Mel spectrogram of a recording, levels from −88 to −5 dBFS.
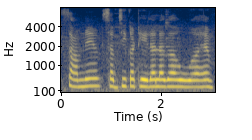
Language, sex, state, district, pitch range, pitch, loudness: Hindi, female, Chandigarh, Chandigarh, 240-255 Hz, 245 Hz, -14 LUFS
